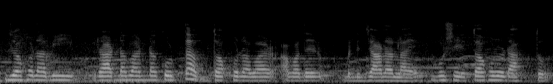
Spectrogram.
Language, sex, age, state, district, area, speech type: Bengali, female, 18-30, West Bengal, Birbhum, urban, spontaneous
